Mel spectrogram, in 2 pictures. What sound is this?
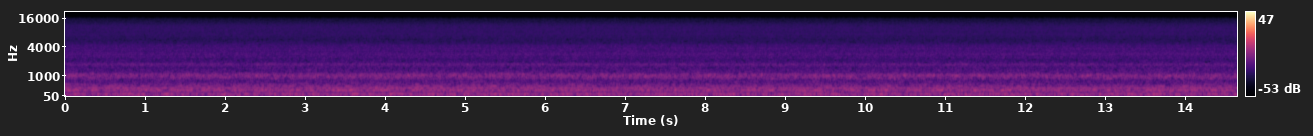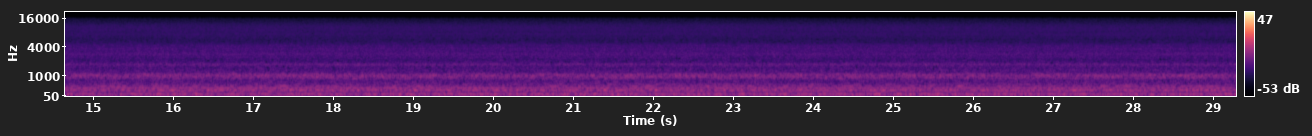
Roomtone Bathroom With Vent
bathroom with vent on room tone
bathroom, room-tone, vent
